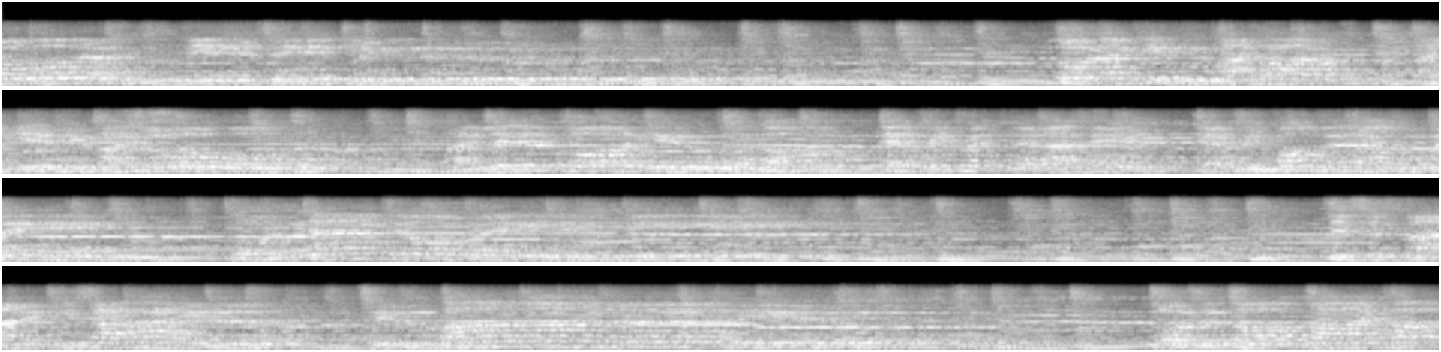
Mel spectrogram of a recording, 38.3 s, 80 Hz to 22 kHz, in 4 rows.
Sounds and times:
Acoustic guitar: 0.0s - 38.3s
Strum: 0.0s - 38.3s.

